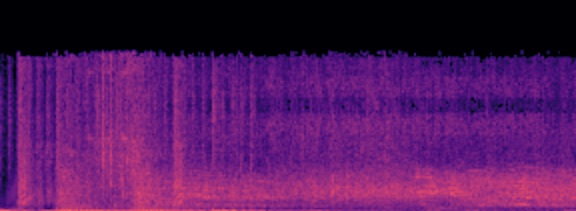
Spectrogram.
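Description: A huge Philadelphia basketball arena crowd chants loudly in unison at Portland's Damian Lillard at the free throw line in the first quarter of a Sixers–Blazers game, a rhythmic roar that stays dense and sustained for several seconds, with no single voice standing out.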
